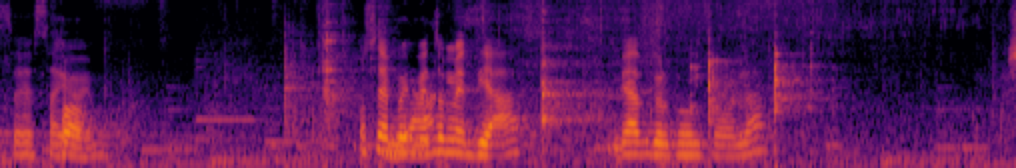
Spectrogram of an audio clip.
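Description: A woman's voice in short phrases over a light sizzle from a hot crepe pan on the hob.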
